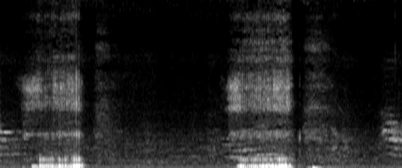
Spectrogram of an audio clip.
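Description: Bulldog snoring while relaxed under a chin rub: two short snoring breaths, each about half a second long and about two seconds apart.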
